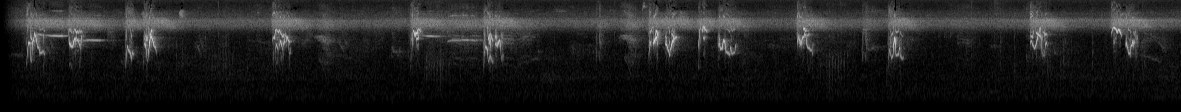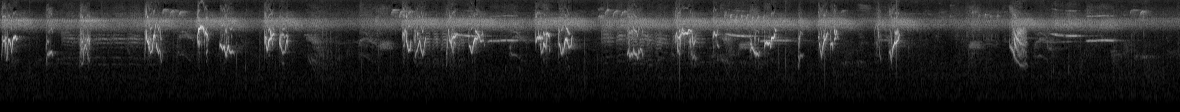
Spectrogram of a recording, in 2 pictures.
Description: Red-eyed Vireo

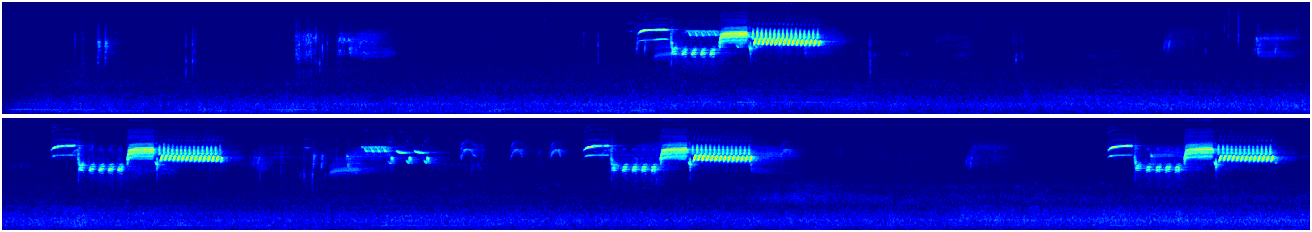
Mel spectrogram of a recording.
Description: California Thrasher

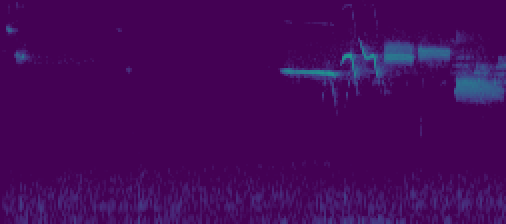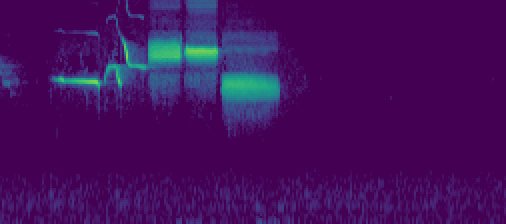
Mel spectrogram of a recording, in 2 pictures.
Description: White-crowned Sparrow

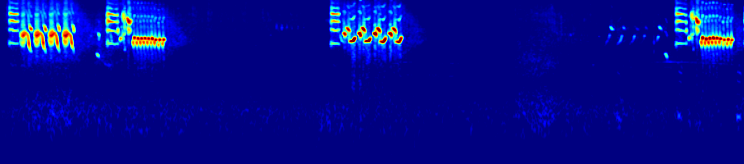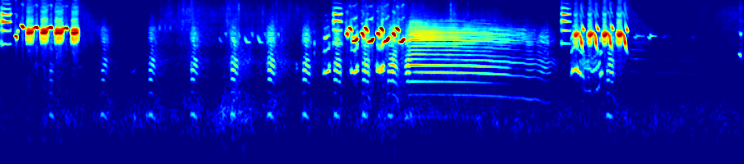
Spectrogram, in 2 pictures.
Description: Sedge Wren

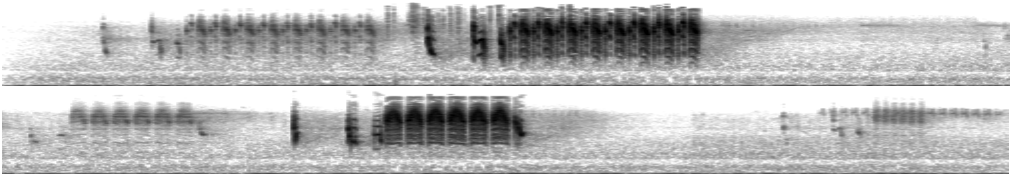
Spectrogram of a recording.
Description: Marsh Wren, birdsong

